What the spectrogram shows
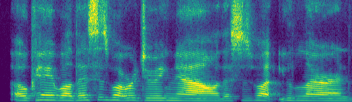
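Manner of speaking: droning, flat, by-the-numbers monotone. Imitating someone leading a call, mock-monotone speaker. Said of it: "Very monotone".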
